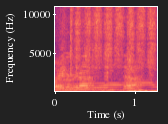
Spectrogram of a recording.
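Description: Hand sanding of bamboo drinking straws: a steady, coarse rubbing scrape with small rhythmic surges, continuing without pause through the short clip.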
